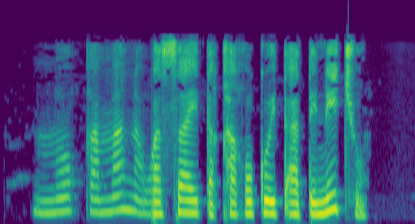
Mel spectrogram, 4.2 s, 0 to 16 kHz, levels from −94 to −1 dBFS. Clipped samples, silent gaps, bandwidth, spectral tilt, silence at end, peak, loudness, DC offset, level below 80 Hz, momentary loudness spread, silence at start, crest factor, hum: under 0.1%; none; 9 kHz; -4 dB/octave; 0.5 s; 0 dBFS; -15 LUFS; under 0.1%; -54 dBFS; 13 LU; 0.35 s; 16 dB; none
